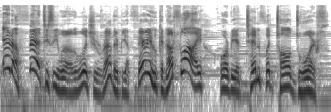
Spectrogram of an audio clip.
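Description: A woman's voice: on the low side, wildly swooping pitch, measured pace, faint music behind. A woman playing a goofy, easygoing and boastful male anime warrior hero in improvised, folksy, rambling parody game chat. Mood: dramatic, playful. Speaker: host of a gaming channel.

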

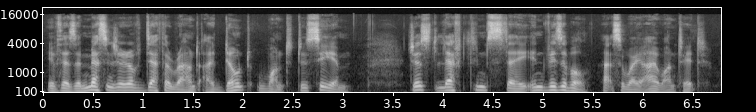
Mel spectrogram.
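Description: A man's voice: medium pitch, animated, normal speed, a little mellow, dry recording, pitched above the performer's own voice, close to an everyday voice. A man voicing a brash, sarcastic, easily rattled man in a dramatised story reading, with blustering, exclamatory delivery. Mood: dismissive.

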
